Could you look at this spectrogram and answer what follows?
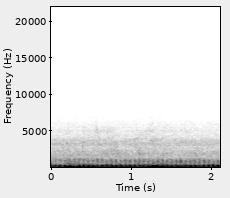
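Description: A helicopter in the video game Ghost Recon Wildlands throbs loudly and steadily with a continuous rotor chop and engine drone, close and dominant, with no talk.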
